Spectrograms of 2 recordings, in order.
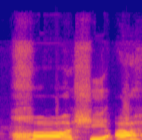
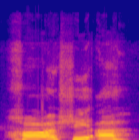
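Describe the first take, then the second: First: Khashia with thick kha held long; thick drawn kha in khashia; heavy kha. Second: Khashia with long heavy kha; slow recitation. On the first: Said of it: "खा को मोटा पढ़ेंगे". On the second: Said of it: "अलिफ के साथ मिलाकर दो second के लिए खींचेंगे". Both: Shown as a demonstration.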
